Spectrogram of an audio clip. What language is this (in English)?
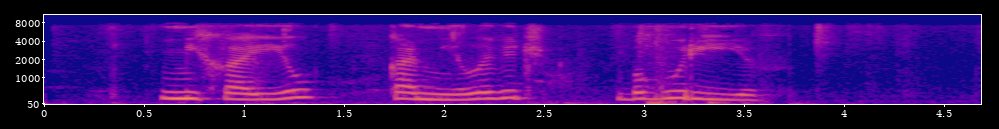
Russian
